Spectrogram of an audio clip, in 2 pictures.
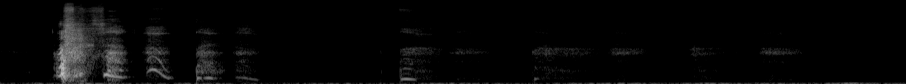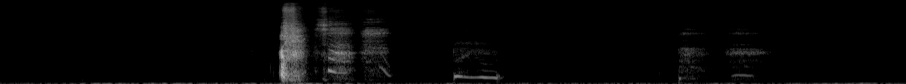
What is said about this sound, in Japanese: すいません、多分くしゃみの時の音めちゃくちゃ大きいですよね。音量ご注意ください。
